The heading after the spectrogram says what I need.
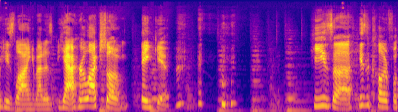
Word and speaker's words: Herlock Sholmes: It's not Sherlock Holmes, it's Hemlock Sholmes, right? Hemlock Sholmes? I forgot how it's spelled. But I'm pretty sure he's lying about his, yeah, Herlock Sholmes, thank you.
